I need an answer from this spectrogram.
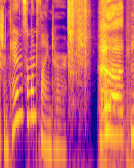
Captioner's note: camera snap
